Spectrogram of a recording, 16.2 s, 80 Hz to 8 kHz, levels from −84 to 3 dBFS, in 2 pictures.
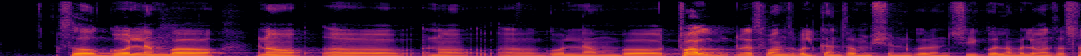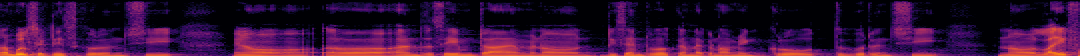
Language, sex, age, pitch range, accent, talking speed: Telugu, male, 20-39, 120-145 Hz, native, 115 wpm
